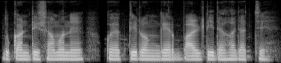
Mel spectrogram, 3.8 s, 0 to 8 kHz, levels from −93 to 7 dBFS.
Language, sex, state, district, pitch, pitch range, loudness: Bengali, male, Assam, Hailakandi, 120 Hz, 120-125 Hz, -17 LUFS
